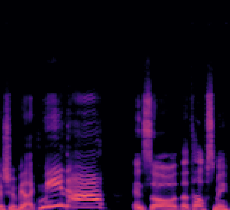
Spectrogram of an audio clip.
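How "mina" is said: high, stretched-out put-on yelling. Acting out how the speaker's mother used to yell the name: yelled name Mina. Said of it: "the way that my mother used to yell it at me".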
